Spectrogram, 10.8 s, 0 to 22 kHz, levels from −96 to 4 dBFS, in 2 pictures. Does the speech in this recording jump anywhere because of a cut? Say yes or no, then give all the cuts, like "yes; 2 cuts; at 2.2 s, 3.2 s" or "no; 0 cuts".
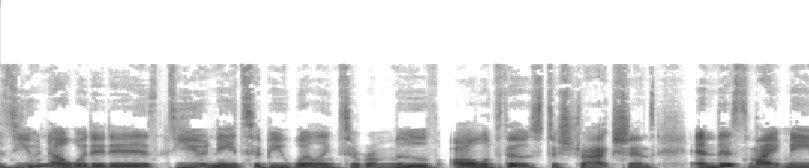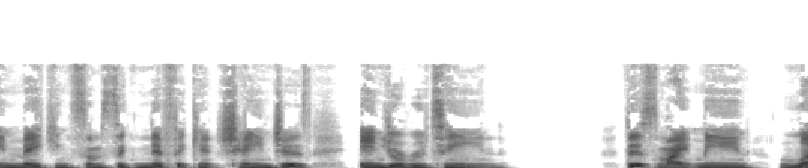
no; 0 cuts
